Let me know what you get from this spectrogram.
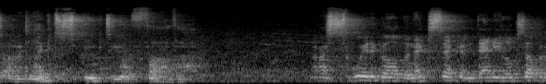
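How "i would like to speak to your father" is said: low, soft, measured film-hero voice; Obi-Wan Kenobi. Retold or imitated. Jedi asks boy for his father, low and soft. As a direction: imitate a composed Jedi, pitched right down. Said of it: "Ewan McGregor playing Obi-Wan Kenobi, he goes".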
